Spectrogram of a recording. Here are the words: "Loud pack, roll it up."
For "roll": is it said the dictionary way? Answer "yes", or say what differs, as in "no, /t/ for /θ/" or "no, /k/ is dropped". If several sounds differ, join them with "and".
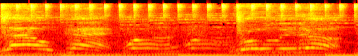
yes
